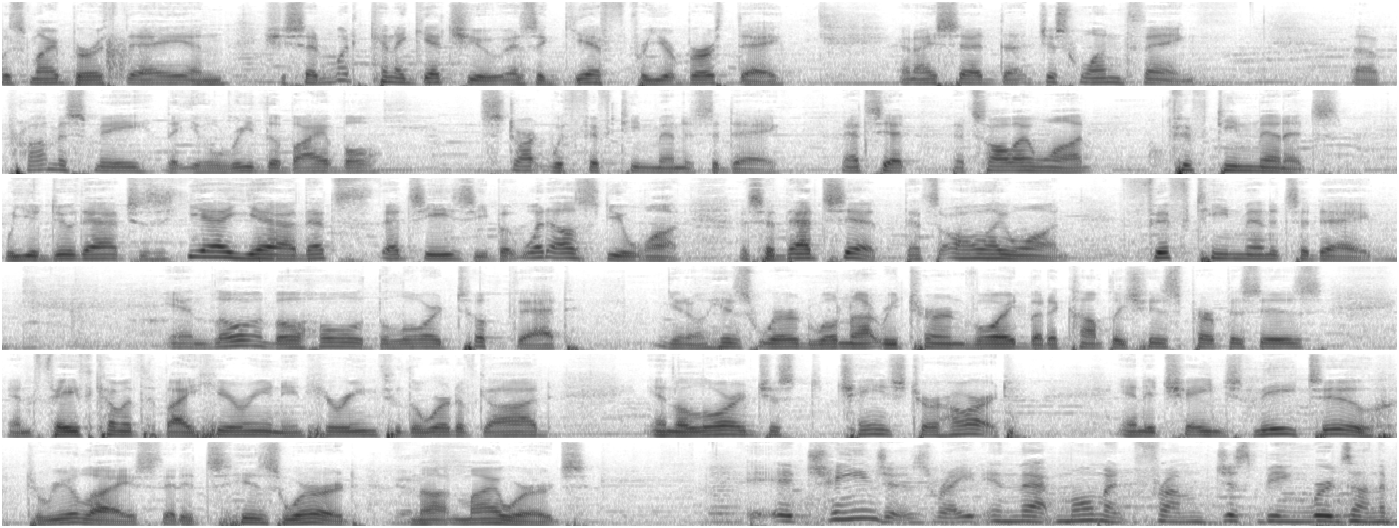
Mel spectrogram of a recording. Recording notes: We’re continuing our talk at a local café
